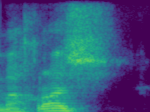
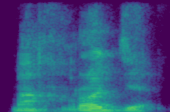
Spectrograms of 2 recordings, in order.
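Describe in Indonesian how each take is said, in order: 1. Konsonan akhirnya berbunyi 'sh'. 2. Konsonan akhirnya berbunyi 'j'. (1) "Bukan makhraj ... Bukan huruf shin" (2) "tapi makh, makhraj ... tapi huruf jim"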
